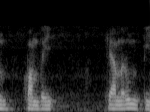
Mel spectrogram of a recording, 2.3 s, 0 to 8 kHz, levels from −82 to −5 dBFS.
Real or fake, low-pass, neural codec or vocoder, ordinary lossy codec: fake; 7.2 kHz; codec, 24 kHz, 6 kbps, HILCodec; AAC, 16 kbps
